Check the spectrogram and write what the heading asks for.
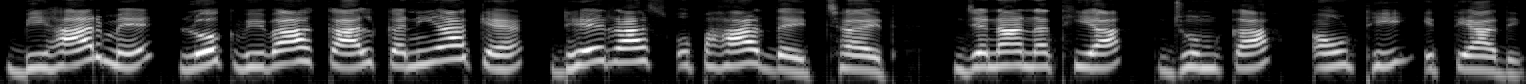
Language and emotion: Maithili, neutral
